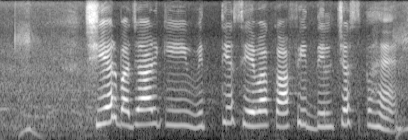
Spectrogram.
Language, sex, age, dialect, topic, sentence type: Hindi, female, 18-24, Marwari Dhudhari, banking, statement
